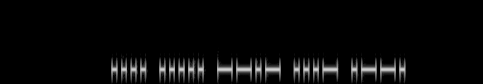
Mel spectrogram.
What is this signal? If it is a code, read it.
Morse code, heard as a keyed tone, about 25 wpm, 700 Hz. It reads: H5QVP
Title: Code Groups - 5 Letter:Numbers - 25wpm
